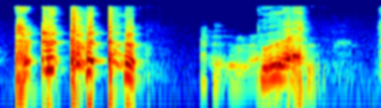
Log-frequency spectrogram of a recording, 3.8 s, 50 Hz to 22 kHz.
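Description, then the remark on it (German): A harsh fit of four rapid raspy coughs, then a short pause and a long, gravelly, wheezing hack, like a heavy smoker's cough. “Klingt, als wäre ich so seit 40 mhm. Jahren Raucher.”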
